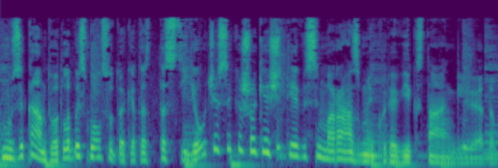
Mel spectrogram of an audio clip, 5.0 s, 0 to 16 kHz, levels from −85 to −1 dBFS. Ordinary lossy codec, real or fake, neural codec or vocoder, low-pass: MP3, 48 kbps; real; none; 14.4 kHz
